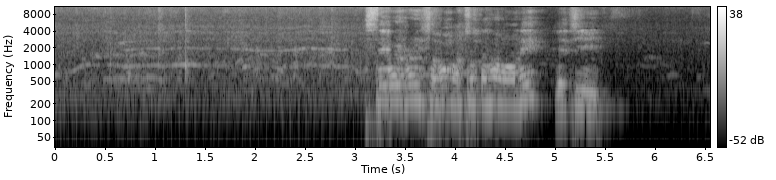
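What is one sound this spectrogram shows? A man speaks into a microphone, heard through a loudspeaker.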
